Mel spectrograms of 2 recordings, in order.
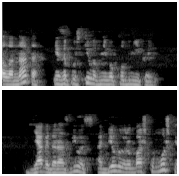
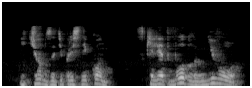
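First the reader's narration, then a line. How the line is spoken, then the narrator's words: Whisper. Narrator (Russian): шепнула Даф Мефодию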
